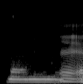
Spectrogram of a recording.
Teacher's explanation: জিহ্বার আগাটা কি লেগে আছে? দাঁতের মাড়ির সঙ্গে লেগে আছে।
